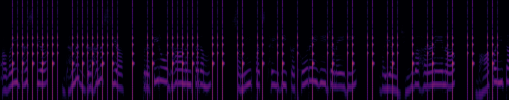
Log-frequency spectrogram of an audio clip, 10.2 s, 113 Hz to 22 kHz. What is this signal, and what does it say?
Morse code, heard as a telegraph sounder, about 12 wpm, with speech in Sanskrit. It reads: 557199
